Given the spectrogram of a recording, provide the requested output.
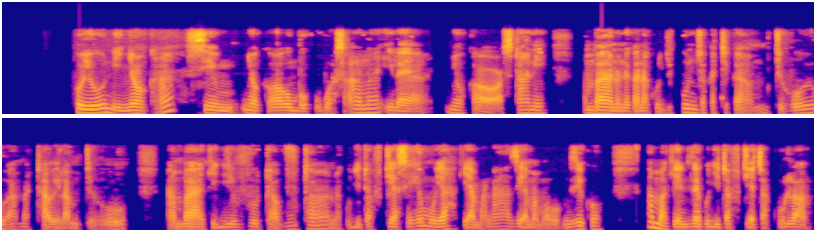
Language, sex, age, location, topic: Swahili, male, 18-24, Mombasa, agriculture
